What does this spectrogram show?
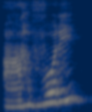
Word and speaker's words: árvore: Então, árvore, eu sei que a nossa sílaba tônica é ar.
